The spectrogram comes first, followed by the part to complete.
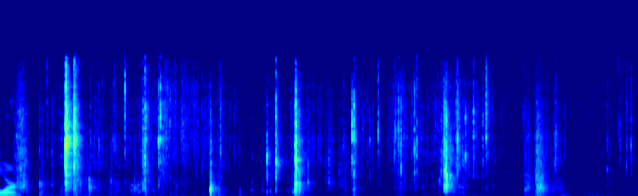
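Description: A foil trading-card pack wrapper crinkling as it is handled and torn open: a run of irregular crackles.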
